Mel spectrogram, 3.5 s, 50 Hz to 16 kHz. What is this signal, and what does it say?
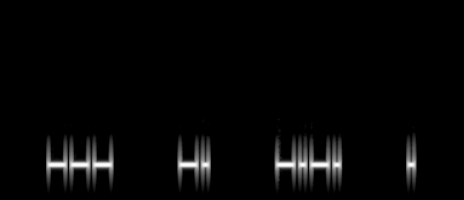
Morse code, heard as a keyed tone, about 28 wpm, spaced as for 13 wpm, 700 Hz. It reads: ONCE
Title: 4x Character Spacing - Top 500 Words - 28wpm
